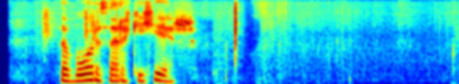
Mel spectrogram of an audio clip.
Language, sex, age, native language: Icelandic, female, 30-39, Icelandic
